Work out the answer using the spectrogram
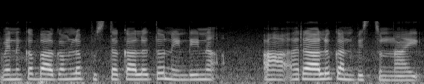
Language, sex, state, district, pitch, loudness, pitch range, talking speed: Telugu, female, Telangana, Mahabubabad, 235 Hz, -16 LUFS, 225-245 Hz, 85 wpm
